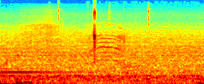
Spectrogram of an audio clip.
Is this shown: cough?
no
